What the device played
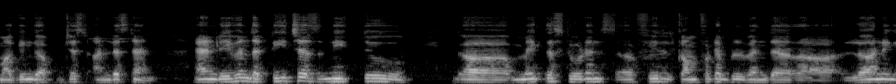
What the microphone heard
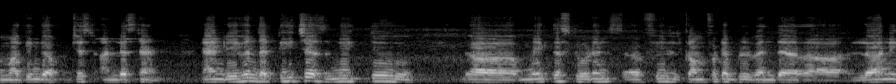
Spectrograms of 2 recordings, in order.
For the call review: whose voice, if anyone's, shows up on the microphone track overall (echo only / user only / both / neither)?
echo only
